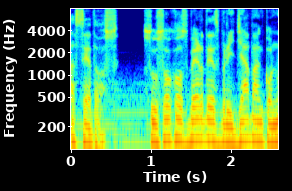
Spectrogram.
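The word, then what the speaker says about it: C.C.: Entre gritos, disparos y el estruendo de las máquinas de guerra, descubrió a una joven misteriosa, CC, pronunciada C2.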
